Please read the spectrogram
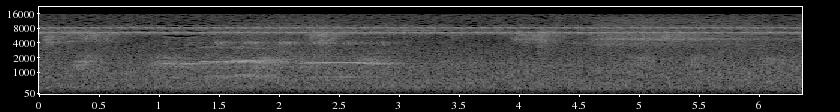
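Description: Steady high-pitched insect trill, likely crickets, with faint bird calls about a second in.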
